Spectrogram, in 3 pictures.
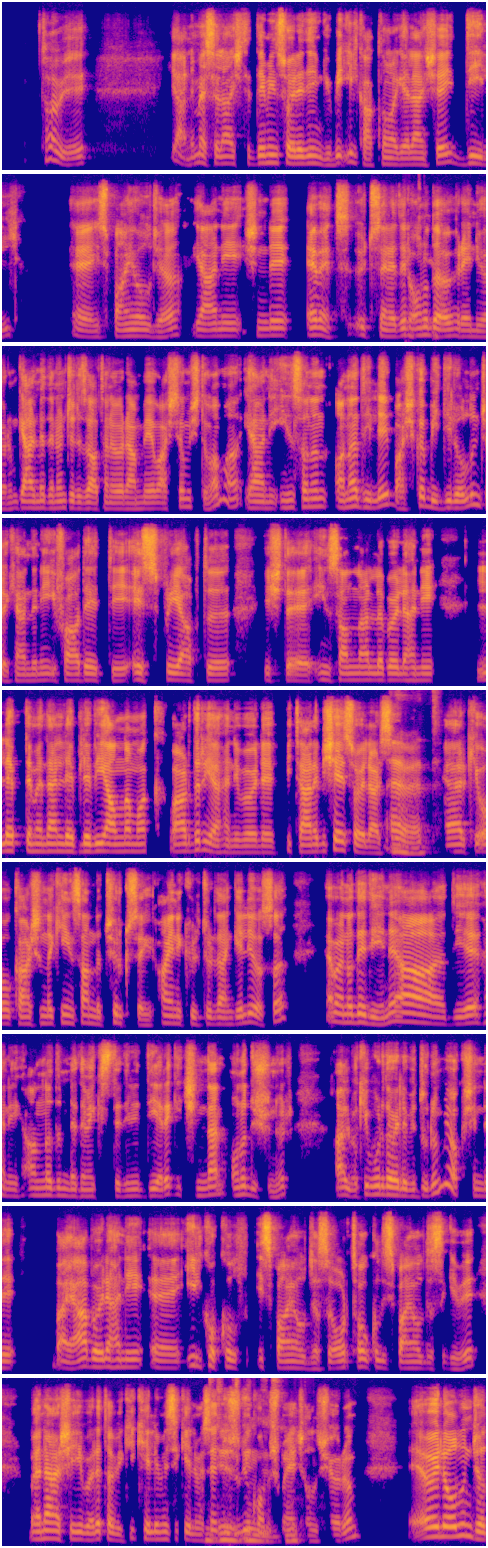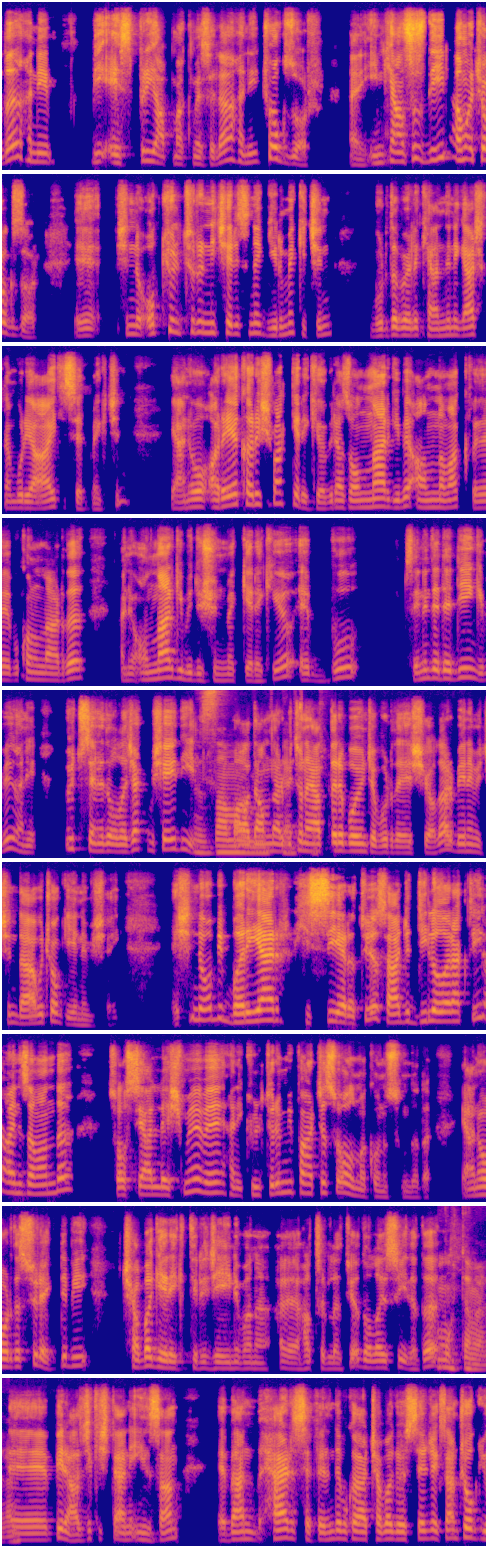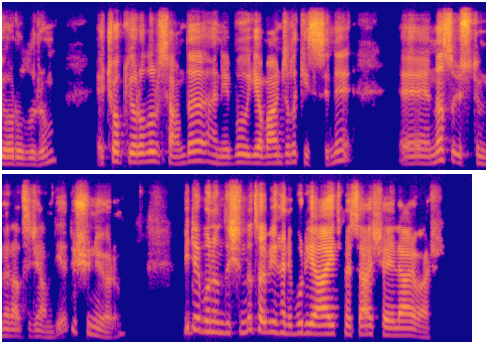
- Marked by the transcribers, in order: other background noise
- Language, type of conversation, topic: Turkish, advice, Yeni bir yerde yabancılık hissini azaltmak için nereden başlamalıyım?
